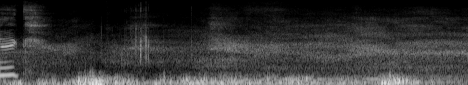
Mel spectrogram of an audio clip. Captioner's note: traffic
